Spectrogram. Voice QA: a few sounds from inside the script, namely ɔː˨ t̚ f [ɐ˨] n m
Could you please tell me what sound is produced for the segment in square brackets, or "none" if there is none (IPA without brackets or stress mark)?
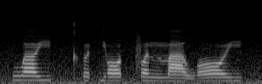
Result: ɐ˨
